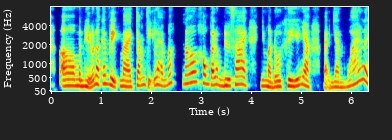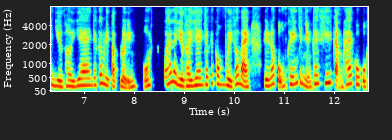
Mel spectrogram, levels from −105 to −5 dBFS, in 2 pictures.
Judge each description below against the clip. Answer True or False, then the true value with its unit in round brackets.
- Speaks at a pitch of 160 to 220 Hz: False (235 Hz)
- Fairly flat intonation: False (4.9 semitones)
